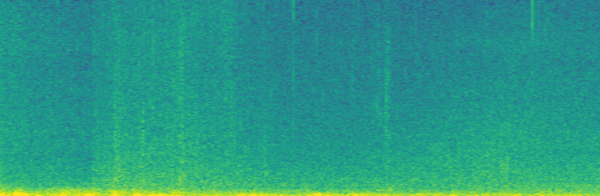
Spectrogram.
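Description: Steady rushing water noise over a continuous deep rumble, with a few faint drip-like ticks.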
